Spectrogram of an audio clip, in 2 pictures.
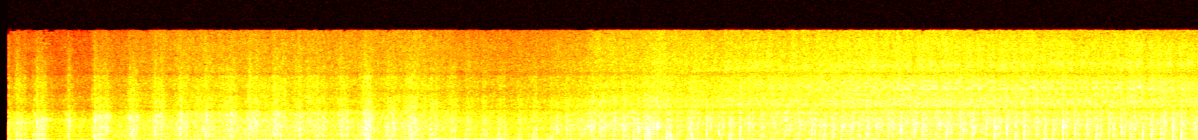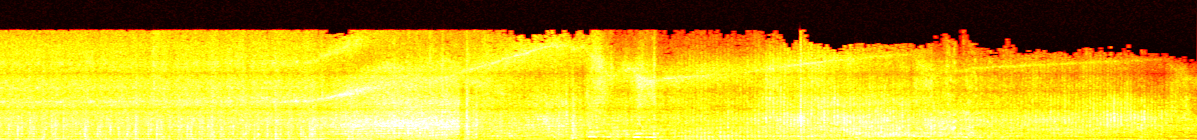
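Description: Two diesel semi-truck tractors held at high revs side by side on a drag strip start line, a loud steady engine drone. About two thirds of the way through a high whine rises sharply as they launch and pull away down the track.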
